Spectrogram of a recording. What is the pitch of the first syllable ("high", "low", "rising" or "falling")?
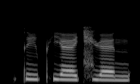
rising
